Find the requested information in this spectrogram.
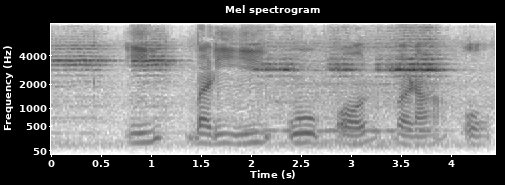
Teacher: मुख द्वार के संकुचित होने पर जो स्वर निकलते हैं उन्हें संवृत स्वर कहते हैं। 4 स्वर हमारे इस प्रकार के हैं: ई, बड़ी ई, ऊ और बड़ा ओ।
